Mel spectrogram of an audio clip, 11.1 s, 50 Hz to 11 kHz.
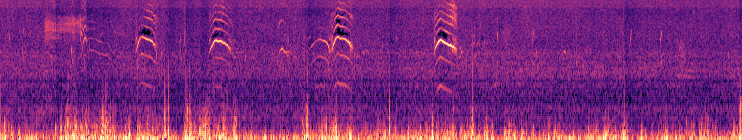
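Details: ['Eurasian oystercatcher at its nest in farmland meadow, filmed from 8 metres during meadow-bird nest monitoring; several shrill, arched piping notes in quick pairs over the first seven seconds, above steady low wind rumble.']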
